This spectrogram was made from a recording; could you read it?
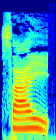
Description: チャンパーサック [/sây/ ] (高いところから下がる声調)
